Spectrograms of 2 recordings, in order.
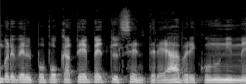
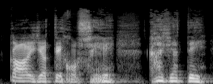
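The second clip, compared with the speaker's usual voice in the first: sharp louder cry to silence him; shouted hush; 6 semitones higher, 4 dB louder, slower than usual. Acted. Martínez yelling at José to shut up, loud. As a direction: shout him down, scared and angry.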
